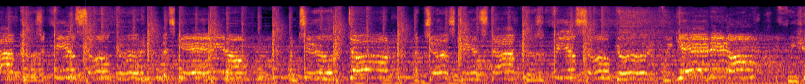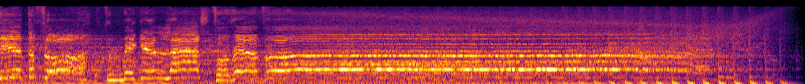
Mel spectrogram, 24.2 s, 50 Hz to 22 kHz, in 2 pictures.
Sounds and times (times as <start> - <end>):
Pop music: 0.0 - 24.1.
